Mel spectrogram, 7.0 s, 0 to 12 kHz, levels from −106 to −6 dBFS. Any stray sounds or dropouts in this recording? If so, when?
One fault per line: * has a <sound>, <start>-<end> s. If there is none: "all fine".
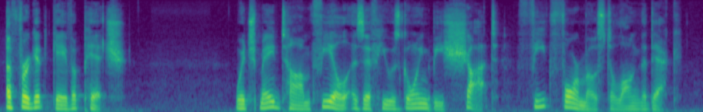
all fine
